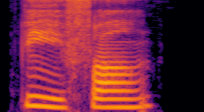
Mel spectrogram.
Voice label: "立方", Chinese

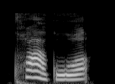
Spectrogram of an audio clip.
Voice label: "跨国", Chinese

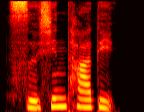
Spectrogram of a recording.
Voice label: "死心塌地", Chinese

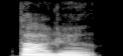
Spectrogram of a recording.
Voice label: "大人", Chinese

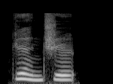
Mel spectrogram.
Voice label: "认知", Chinese

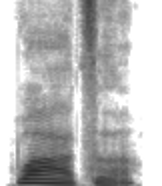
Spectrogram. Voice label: "袜子", Chinese

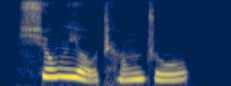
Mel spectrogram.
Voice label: "胸有成竹", Chinese

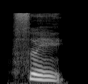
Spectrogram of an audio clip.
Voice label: "岁", Chinese

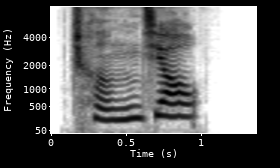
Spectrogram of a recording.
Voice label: "成交", Chinese

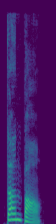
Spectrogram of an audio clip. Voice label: "担保", Chinese

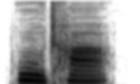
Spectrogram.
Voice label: "误差", Chinese

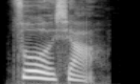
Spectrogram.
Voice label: "坐下", Chinese

